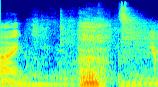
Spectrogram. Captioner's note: sigh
